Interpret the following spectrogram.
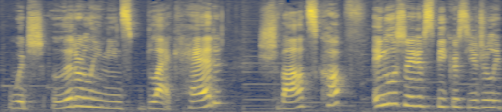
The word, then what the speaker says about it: Schwarzkopf: Because anything W is a V.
